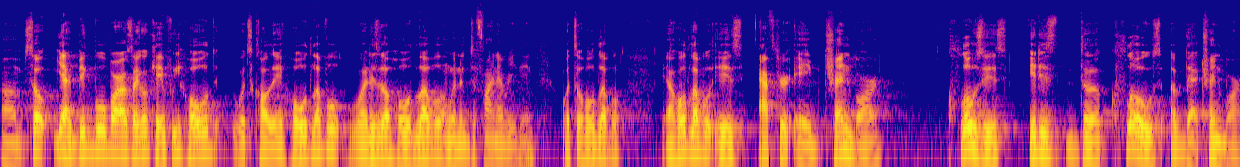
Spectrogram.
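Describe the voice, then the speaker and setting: A man with a Haitian accent speaks at a medium pitch and a fairly quick pace. His tone is animated, with ordinary pitch variation. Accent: Haitian Caribbean. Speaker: day trader. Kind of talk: trading tutorial vlog. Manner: casual and animated.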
